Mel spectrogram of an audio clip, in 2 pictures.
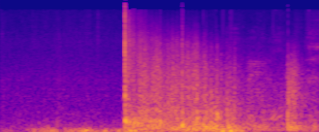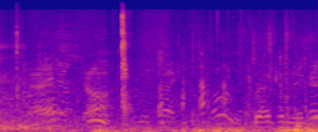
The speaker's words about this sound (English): I take his remote detonator. Without further ado, fire in the hole! Fire in the hole! Fire in the hole!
